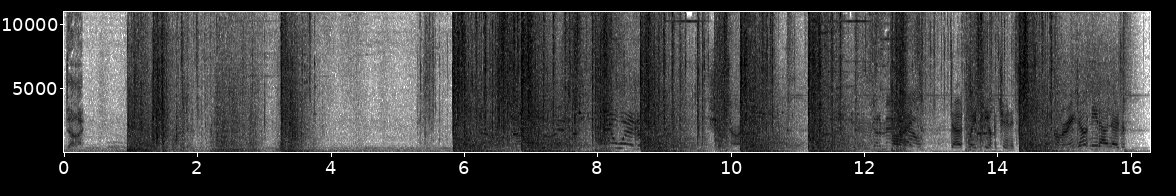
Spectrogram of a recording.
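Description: Gunshots fire loudly in an echoing room.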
